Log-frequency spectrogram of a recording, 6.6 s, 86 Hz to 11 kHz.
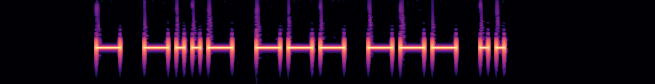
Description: Morse code, heard as a keyed tone, about 15 wpm, 700 Hz. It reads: TXOOI
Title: Code Groups - 5 Letters - 15wpm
